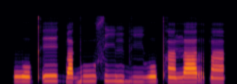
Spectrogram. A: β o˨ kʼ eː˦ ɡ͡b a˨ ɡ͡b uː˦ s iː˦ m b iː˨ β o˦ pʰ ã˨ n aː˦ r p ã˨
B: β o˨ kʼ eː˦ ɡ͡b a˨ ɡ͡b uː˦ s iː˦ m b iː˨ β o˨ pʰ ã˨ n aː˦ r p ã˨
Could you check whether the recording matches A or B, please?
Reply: A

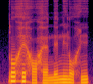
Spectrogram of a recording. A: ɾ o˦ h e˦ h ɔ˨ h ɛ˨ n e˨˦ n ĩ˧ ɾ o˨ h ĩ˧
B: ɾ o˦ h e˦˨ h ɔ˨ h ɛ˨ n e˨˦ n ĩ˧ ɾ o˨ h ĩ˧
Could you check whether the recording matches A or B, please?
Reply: B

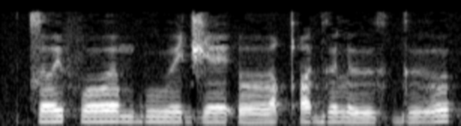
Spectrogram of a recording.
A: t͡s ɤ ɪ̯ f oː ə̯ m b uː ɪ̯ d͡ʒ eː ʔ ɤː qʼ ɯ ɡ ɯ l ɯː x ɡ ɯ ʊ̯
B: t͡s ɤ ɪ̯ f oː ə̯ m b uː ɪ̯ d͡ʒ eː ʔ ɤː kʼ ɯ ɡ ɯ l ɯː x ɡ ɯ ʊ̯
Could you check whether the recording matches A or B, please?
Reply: A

